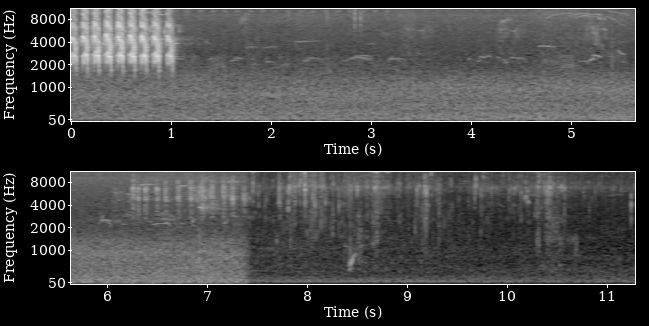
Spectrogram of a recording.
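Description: A songbird's fast, high trill of about ten notes a second, followed by a steady low rushing noise with faint bird chirps over it. The rushing noise cuts off suddenly about seven seconds in, leaving only a faint hiss and a single soft chirp.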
